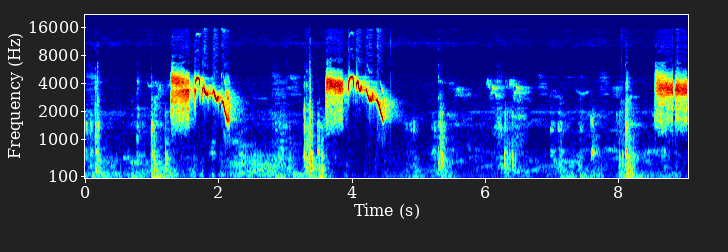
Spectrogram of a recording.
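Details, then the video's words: Male sirtu lure song for getting lazy birds to sing: two cascading descending trills, then quieter scattered chips and a closing buzzy burst. "Suara sirtu untuk memancing burung pemalas bunyi agar bisa rajin mau bunyi"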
